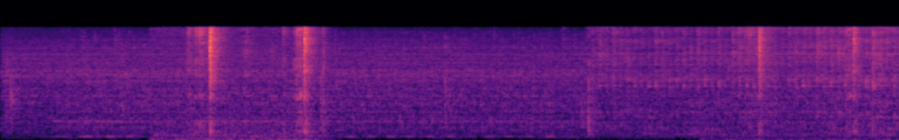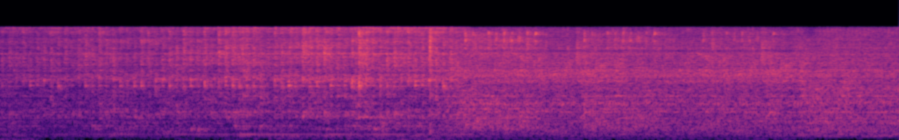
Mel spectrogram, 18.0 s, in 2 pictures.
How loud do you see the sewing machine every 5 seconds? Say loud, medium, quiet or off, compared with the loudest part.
quiet, medium, loud, medium.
